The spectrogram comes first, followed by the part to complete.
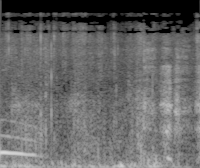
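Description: A woman's drawn-out "oh" of wonder trails off in the first half-second, followed by faint footsteps in snow and low rumble.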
